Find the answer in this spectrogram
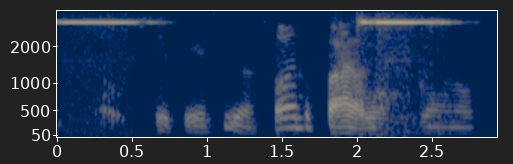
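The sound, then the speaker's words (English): A high, piercing fire alarm sounds as a long steady tone, drops out while a man talks, then returns over his voice. “But let me put this fire alarm out. Hold on.”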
